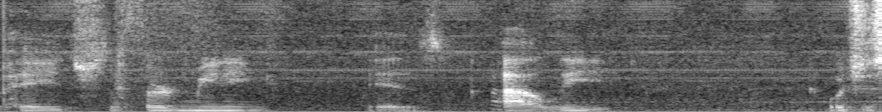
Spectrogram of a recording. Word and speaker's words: Aely: So Ali, which is Ali is spelled ALEY, but for the third page, the third meaning is Ali, which is spelled AELY, which is my conscious mind, right?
